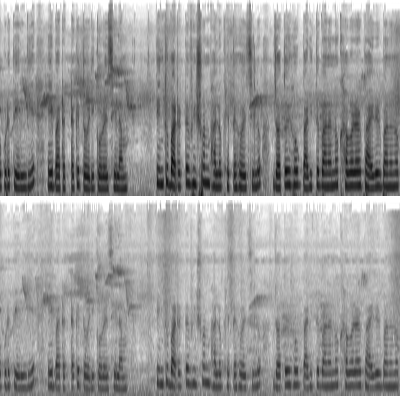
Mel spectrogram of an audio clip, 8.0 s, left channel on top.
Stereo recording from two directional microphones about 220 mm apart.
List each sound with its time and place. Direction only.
0.1 s speech: 55° left (ahead or behind)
